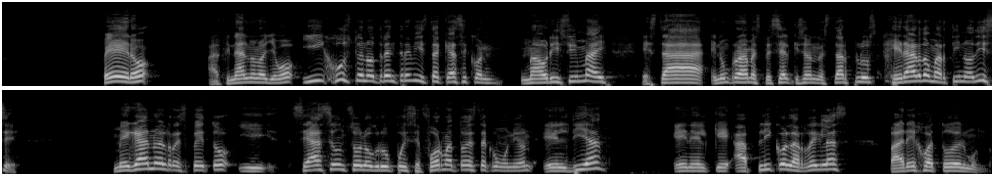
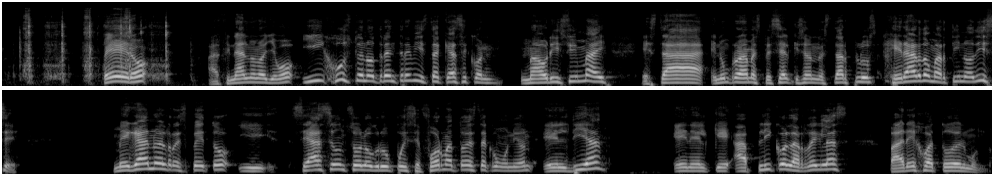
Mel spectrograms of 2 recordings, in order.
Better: first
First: none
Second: phone ringing; noticeable; until 1.5 s; peak 9 dB below the speech

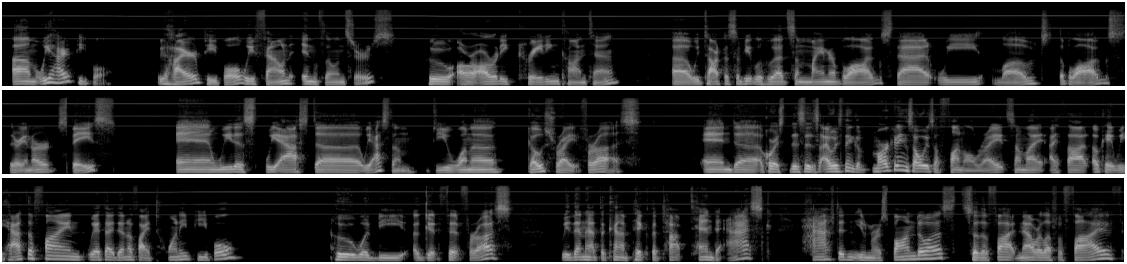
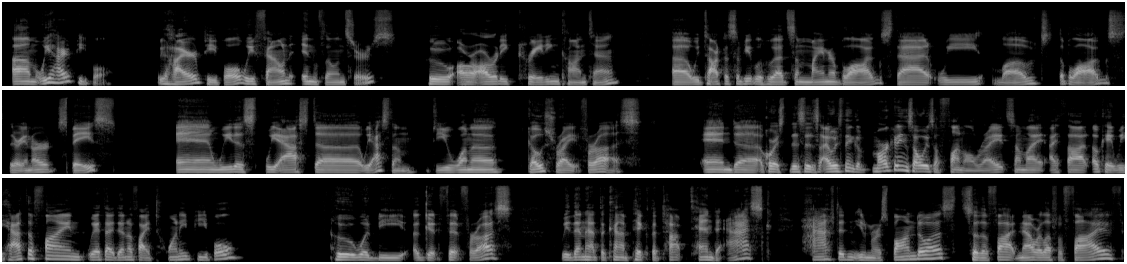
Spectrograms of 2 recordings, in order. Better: second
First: high-pitched whine; noticeable; throughout; 11 kHz, 20 dB below the speech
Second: none

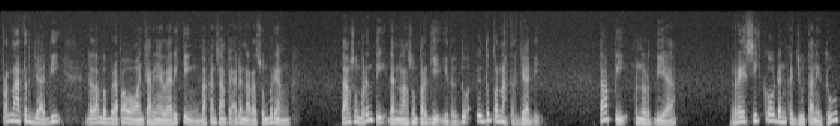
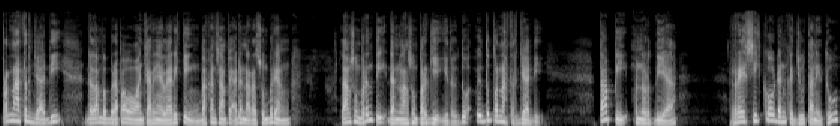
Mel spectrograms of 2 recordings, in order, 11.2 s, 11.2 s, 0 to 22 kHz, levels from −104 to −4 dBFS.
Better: second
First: hiss; faint; throughout; 30 dB below the speech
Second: none

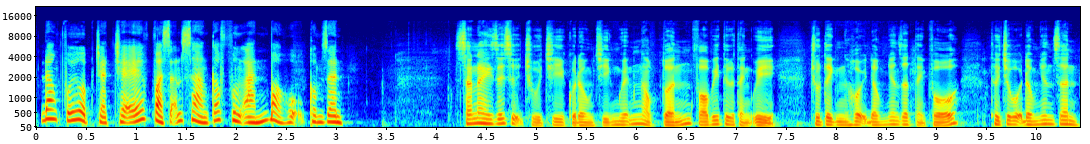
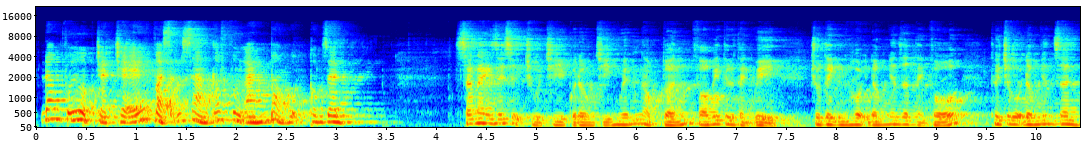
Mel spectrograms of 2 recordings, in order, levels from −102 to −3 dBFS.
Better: first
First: none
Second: room echo; noticeable; dies away in 0.9 s // off-mic speech; somewhat distant

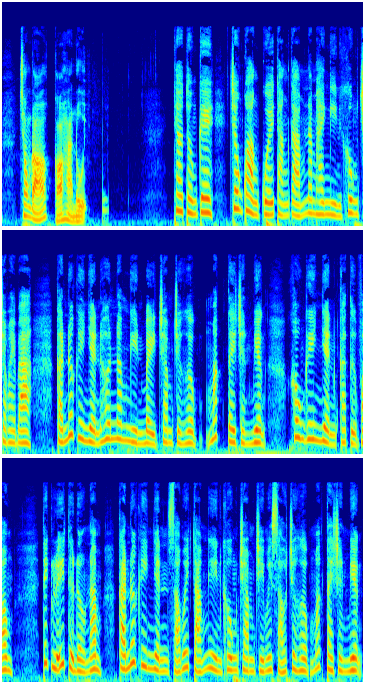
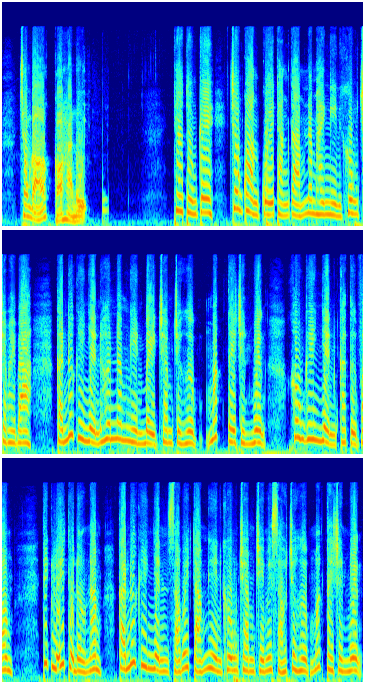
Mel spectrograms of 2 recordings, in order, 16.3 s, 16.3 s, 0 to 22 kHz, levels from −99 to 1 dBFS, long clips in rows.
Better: first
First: none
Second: distortion; heavy; 16% of the sound clipped

